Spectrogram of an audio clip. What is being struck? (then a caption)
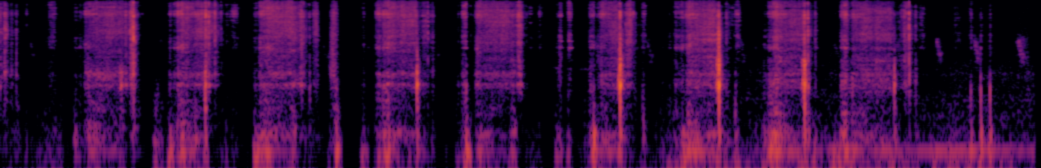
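Molded kinetic sand blocks. A pink-bladed knife repeatedly slices down through a stacked row of small, solid, molded kinetic sand blocks in grey, purple, pink and green on a white surface. Each cut makes a soft, gritty crunch and scrape, separated by brief pauses, with a few sharper taps. The sand crumbles with each slice.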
